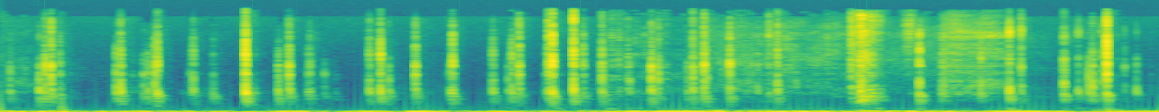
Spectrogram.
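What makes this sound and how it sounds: Long nails tap quickly on the top of a small, long pink paperboard product box standing on its side, then grip its ends. The result is a run of dry, hollow clicks with a very short ring, mixed with light scratchy rustling.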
